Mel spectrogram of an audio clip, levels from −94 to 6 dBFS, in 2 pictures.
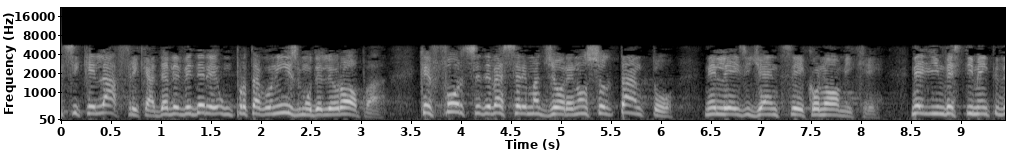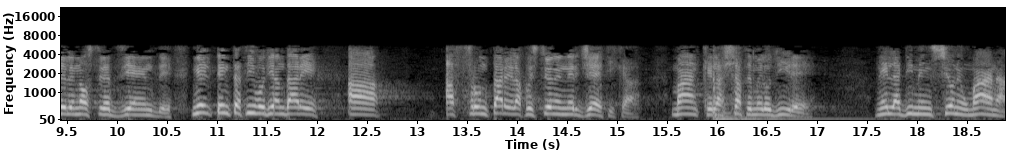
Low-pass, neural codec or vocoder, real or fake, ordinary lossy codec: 5.4 kHz; none; real; none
